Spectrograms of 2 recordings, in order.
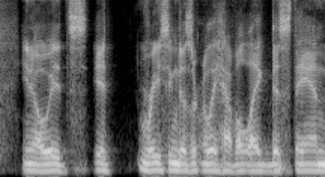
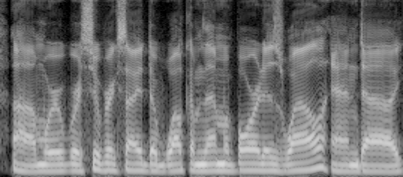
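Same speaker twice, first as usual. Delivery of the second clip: ordinary delivery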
